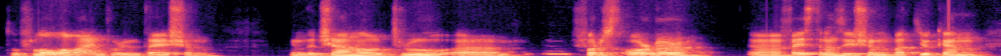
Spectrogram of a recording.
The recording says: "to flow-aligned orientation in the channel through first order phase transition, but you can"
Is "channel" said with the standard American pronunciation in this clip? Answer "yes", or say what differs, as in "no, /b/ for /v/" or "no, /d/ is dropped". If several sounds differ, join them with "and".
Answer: yes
